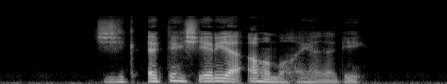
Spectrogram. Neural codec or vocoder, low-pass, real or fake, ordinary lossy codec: autoencoder, 22.05 kHz, a latent of 192 numbers a frame, VITS, trained on many speakers; 9.9 kHz; fake; AAC, 48 kbps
